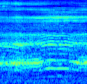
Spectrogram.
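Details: A brief, high-pitched tonal wail with faint room noise from an infant, reportedly ten months old, with cleft lip and palate present since birth, operated on the same day; an infant cry.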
